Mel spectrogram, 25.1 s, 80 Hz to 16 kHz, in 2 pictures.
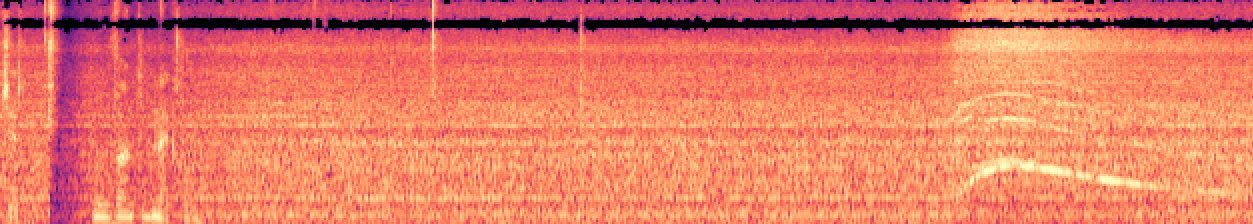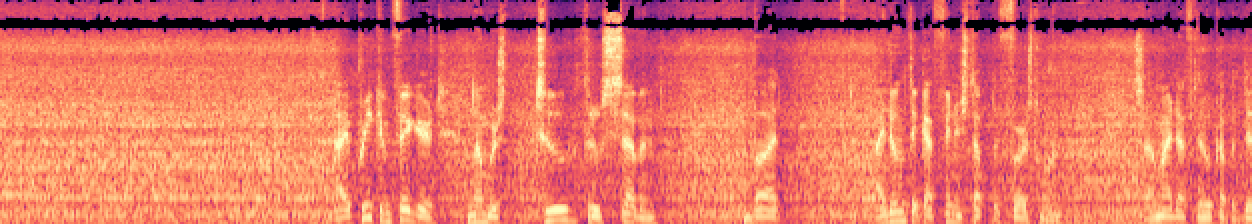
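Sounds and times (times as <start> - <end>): server fans humming: 0.0 - 24.9
server fans spinning up whine: 0.0 - 25.0.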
